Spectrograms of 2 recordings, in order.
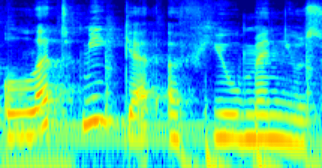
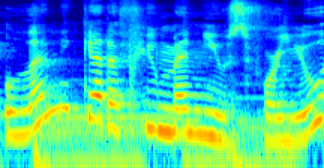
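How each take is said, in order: First: 'Let me' is said as two separate words. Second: 'Let me' blends into 'lemme'. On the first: "instead of" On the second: "Lemme is short for let me"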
